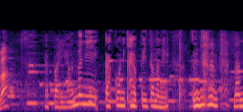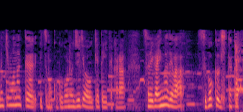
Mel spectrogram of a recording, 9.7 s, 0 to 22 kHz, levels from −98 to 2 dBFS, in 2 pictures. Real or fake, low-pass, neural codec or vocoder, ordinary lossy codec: real; 7.2 kHz; none; MP3, 32 kbps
